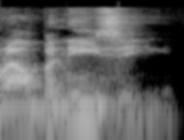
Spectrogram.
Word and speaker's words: Albanese: Albanese, is it um how do you pronounce is it Albanese or Albanesei? This is what Alban Albanesei. It's Italian.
